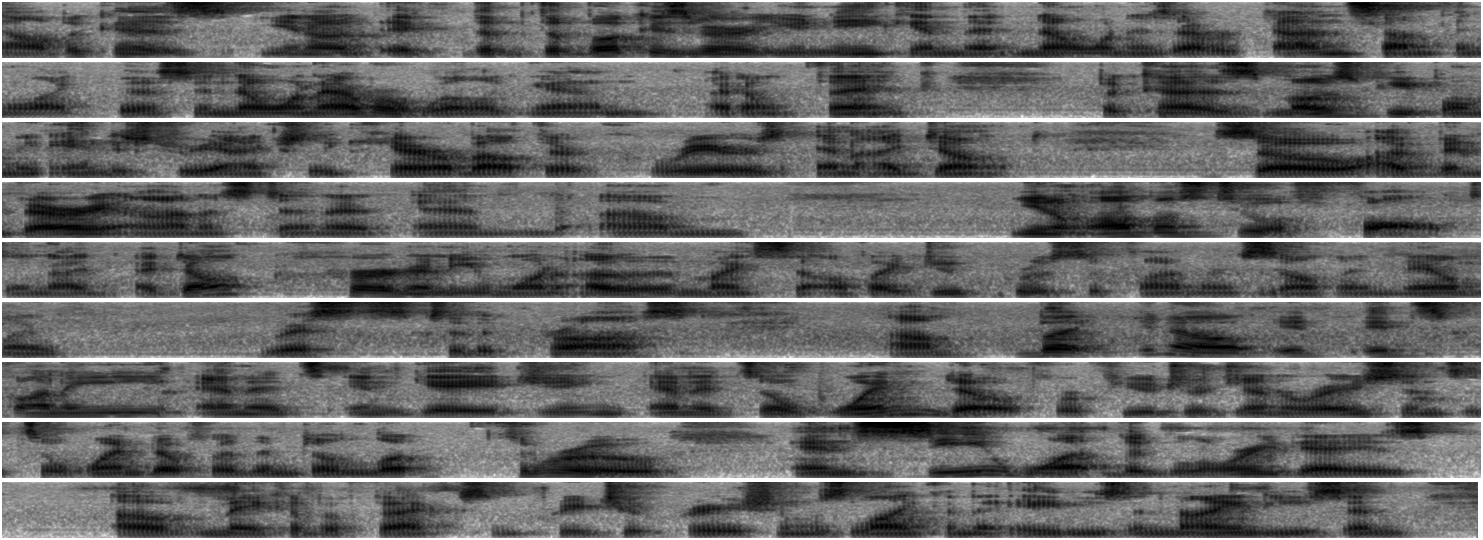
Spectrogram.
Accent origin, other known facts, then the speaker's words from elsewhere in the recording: Texas, United States; Because, you know, I grew up in Texas, and, you know, if I even mentioned the word makeup, the cowboys would beat the shit out of me.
